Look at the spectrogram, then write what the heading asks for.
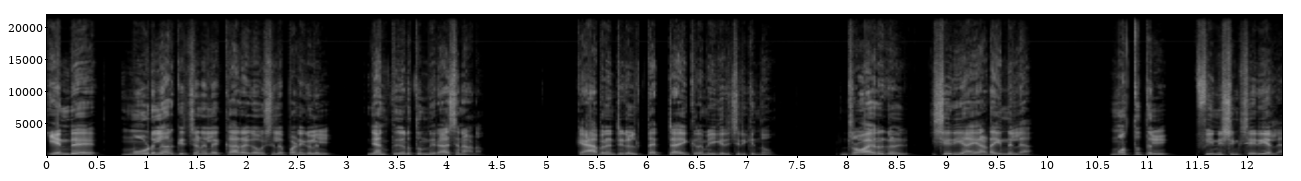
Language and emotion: Malayalam, angry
